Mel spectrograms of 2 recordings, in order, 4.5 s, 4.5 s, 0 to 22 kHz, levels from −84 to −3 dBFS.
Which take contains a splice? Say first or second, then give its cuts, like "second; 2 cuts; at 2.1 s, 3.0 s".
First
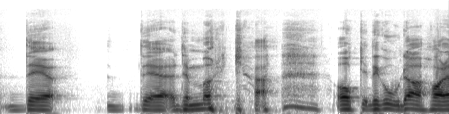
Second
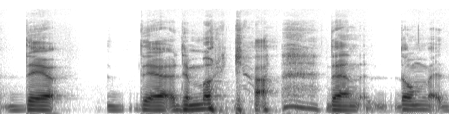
first; 1 cut; at 3.2 s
